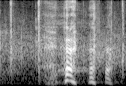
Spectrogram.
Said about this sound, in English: Now we get to practice cheering them on. Yes!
